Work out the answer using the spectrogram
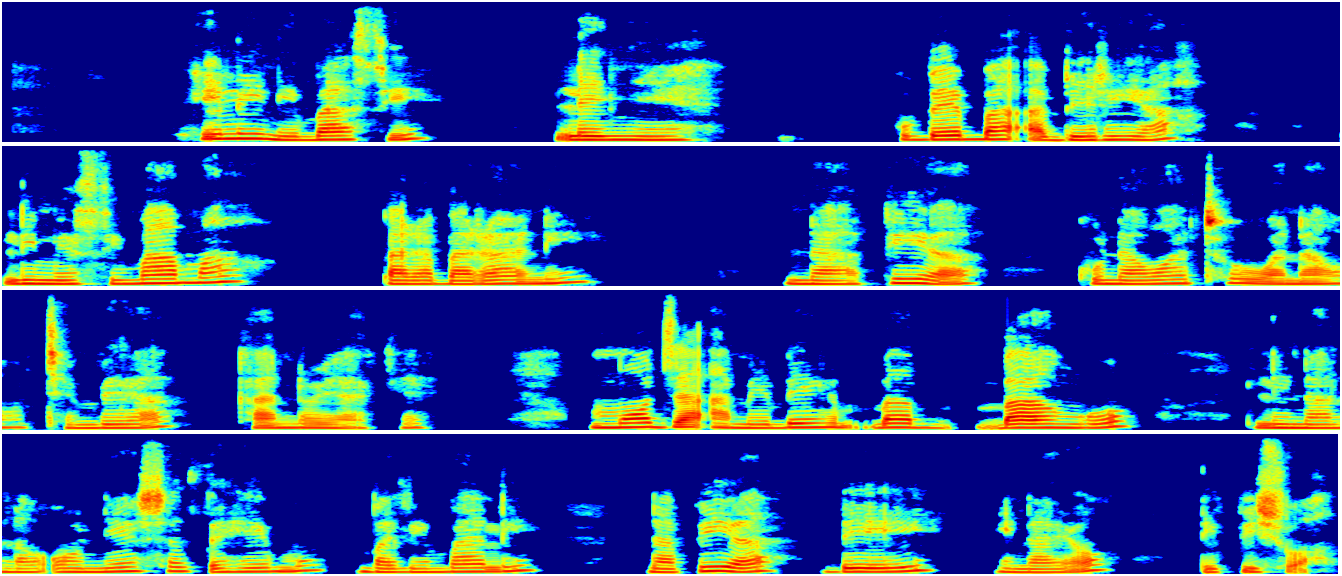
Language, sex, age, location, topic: Swahili, female, 25-35, Nairobi, government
